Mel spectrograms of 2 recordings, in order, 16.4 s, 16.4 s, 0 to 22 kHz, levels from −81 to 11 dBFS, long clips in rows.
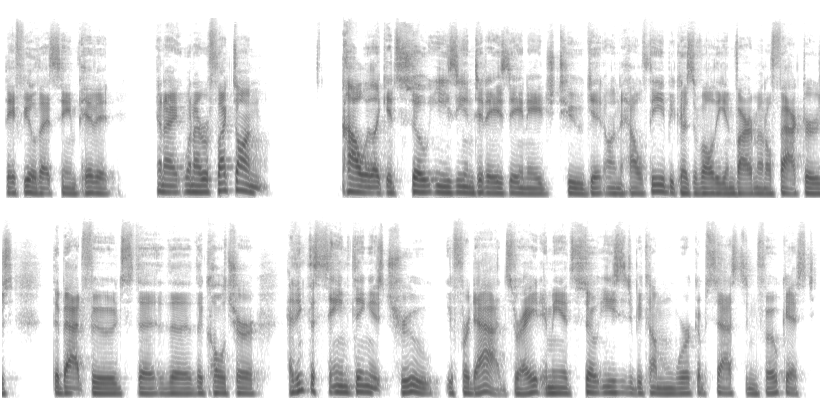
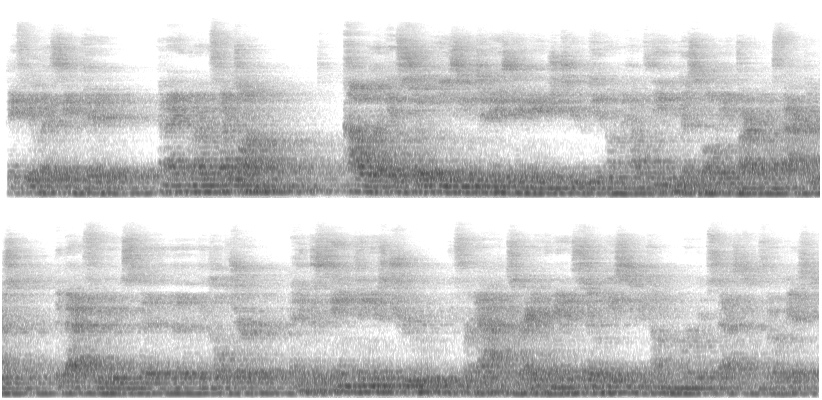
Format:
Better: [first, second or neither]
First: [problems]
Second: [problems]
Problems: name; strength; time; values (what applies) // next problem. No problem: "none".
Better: first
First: none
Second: off-mic speech; far // room echo; strong; dies away in 2.4 s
